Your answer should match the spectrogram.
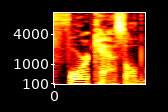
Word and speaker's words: forecastle: Spelled forecastle, by the way, but it's pronounced forecastle.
